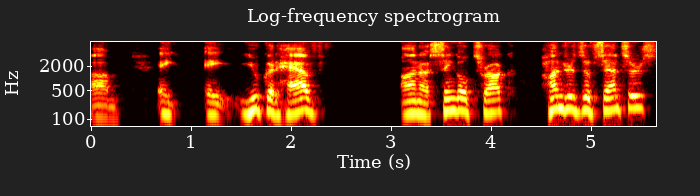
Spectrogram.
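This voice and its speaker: A man speaks in a somewhat breathy voice. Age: 60s. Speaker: university professor. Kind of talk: lecture. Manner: halting, many fillers.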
